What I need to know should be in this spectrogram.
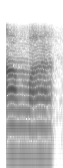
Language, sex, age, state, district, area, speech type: Tamil, female, 18-30, Tamil Nadu, Nagapattinam, rural, conversation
